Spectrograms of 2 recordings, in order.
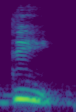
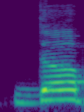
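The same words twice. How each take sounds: First: The word ends with an 'ee' vowel. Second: The word ends with an 'uh' vowel. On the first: The next word starts with a vowel. "office starts with a o, which is a vowel. Okay, that is why I pronounce the as the" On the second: The next word starts with a consonant. "if I have to use the for a non vowel word"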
